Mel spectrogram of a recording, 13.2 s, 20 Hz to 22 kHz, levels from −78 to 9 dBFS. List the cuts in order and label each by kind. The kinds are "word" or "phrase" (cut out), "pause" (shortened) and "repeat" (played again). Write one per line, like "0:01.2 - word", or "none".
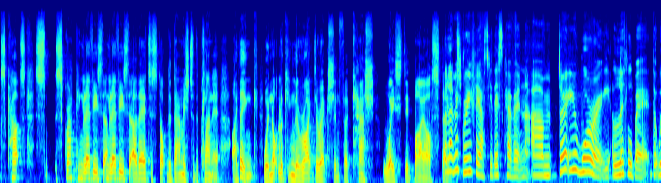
0:02.1 - repeat
0:04.8 - word
0:05.2 - pause
0:09.2 - word
0:11.1 - pause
